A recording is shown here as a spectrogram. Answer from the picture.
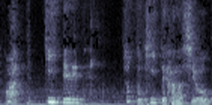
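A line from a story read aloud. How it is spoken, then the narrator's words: Plain. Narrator (Japanese): って言って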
